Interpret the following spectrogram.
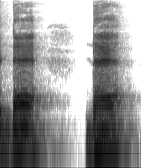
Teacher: जीभ की नोक तालू को कुछ दूर तक छूकर मुख द्वार को झटके से खोलती है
